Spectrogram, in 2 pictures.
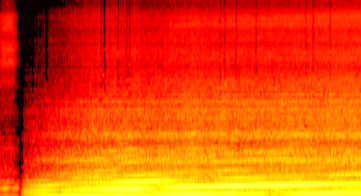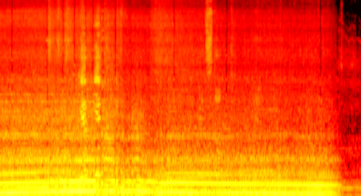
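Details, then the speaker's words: New engine with freshly installed ECU, during tuning after trigger edge setup: pulling hard under load with faint sharp pinging near the top of the pull; detonation persists even with ignition timing removed, cause not yet found. "we were struggling with detonation when we were tuning it, right? As you saw, as you just saw."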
